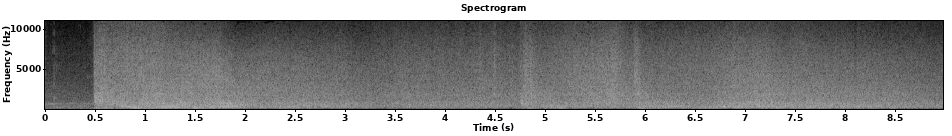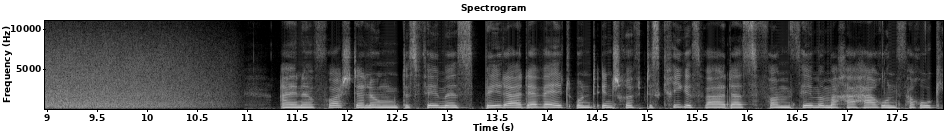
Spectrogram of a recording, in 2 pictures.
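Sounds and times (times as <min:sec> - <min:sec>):
artificial sea waves from a wave machine: 0:00.0 - 0:11.0
speech: 0:11.4 - 0:17.9.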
